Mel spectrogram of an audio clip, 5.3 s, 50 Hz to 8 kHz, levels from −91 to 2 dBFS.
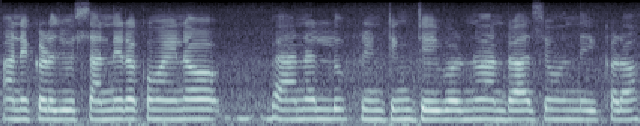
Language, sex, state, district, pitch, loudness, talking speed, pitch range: Telugu, female, Andhra Pradesh, Sri Satya Sai, 225 Hz, -16 LUFS, 135 wpm, 220-230 Hz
